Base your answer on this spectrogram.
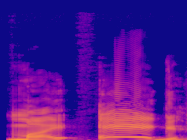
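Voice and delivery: high, astonished cry without much volume; Horton shouting. A narrator's reading. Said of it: "shouted Horton".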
